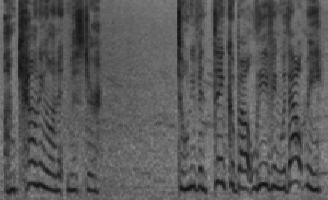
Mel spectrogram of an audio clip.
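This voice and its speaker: A woman's voice: high voice, normal speed, faint music behind, close to an everyday voice. A woman voicing a plucky, earnest young boy in a video game, speaking in a spirited, pleading manner. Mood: hopeful, plucky. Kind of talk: dramatic video game voice acting.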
